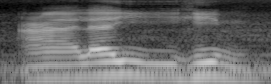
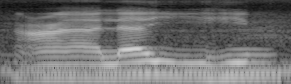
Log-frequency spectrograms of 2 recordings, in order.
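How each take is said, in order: Both takes have the same delivery.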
